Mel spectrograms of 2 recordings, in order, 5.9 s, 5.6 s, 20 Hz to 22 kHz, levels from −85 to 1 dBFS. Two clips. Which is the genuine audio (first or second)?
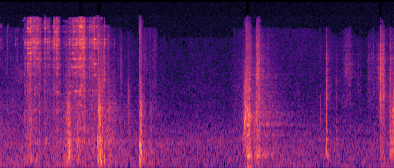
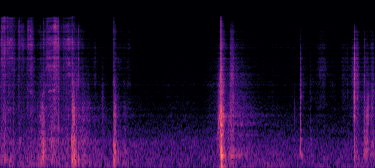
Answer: first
